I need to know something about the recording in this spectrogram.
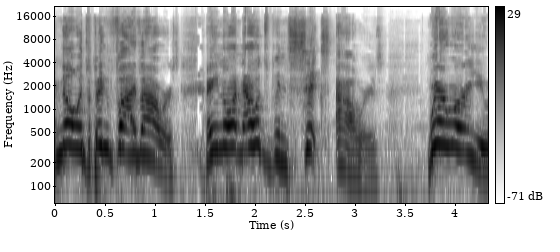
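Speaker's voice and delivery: loud, high mock yelling boss. [name] yelling at her friend for vanishing, mock angry yelling.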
